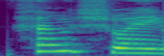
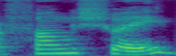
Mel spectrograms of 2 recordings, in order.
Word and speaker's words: feng shui: Well, you know, um, fun um, funue or funue, there's different ways to pronounce it, is the ancient East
